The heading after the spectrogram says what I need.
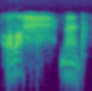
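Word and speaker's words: رحمن: Nah, yang benar adalah bacanya ra tebal, ha tidak ditukar dengan ha. Jadinya Rahman.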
